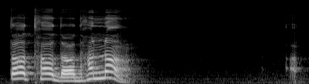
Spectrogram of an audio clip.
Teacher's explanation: अगला वर्ग त वर्ग है, दंत से बोले जाते हैं।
